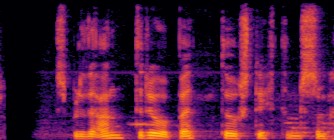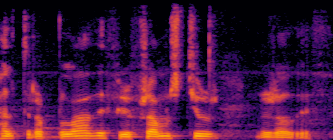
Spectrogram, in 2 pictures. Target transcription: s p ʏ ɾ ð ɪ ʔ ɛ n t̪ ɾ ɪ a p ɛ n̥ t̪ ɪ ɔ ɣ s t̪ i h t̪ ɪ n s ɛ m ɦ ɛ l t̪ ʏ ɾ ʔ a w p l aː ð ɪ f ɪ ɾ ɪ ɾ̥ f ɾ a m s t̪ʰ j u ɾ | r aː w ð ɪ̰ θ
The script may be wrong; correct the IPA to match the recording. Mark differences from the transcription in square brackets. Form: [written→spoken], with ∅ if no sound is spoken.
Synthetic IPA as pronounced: s p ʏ ɾ ð ɪ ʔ [ɛ→a] n t̪ ɾ ɪ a p ɛ n̥ t̪ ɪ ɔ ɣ s t̪ [i→ɪ] h t̪ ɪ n s ɛ m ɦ ɛ l t̪ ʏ ɾ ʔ a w p l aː ð ɪ f ɪ ɾ ɪ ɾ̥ f ɾ a m s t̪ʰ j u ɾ | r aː w ð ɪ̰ θ

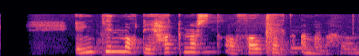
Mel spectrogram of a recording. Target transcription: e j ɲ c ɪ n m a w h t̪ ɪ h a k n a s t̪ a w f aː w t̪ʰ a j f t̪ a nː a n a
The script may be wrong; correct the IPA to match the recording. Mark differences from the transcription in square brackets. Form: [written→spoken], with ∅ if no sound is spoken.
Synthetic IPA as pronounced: e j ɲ c ɪ n m a w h t̪ ɪ h a k n a s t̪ a w f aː w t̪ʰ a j [f→x] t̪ a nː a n a

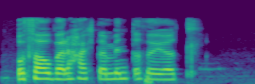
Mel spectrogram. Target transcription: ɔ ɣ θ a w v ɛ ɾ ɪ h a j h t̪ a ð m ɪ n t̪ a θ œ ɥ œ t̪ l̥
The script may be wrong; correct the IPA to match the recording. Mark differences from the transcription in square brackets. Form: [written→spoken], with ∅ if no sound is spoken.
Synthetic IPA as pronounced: ɔ ɣ θ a w v ɛ ɾ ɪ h a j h t̪ a ð m ɪ n t̪ a θ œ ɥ œ t̪ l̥

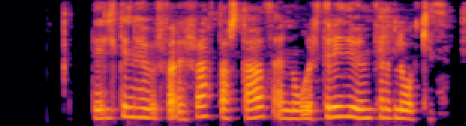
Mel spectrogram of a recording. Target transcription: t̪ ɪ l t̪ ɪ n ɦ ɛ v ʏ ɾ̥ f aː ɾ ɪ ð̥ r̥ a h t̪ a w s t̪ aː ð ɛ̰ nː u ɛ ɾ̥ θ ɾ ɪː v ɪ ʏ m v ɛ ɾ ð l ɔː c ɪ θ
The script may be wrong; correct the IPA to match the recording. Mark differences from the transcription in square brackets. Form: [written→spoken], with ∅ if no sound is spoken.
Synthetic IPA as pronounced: t̪ ɪ l t̪ ɪ n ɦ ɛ v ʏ ɾ̥ f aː ɾ ɪ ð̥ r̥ a h t̪ a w s t̪ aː ð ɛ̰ nː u ɛ ɾ̥ θ ɾ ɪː [v→ð] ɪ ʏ m [v→f] ɛ ɾ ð l ɔː c ɪ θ

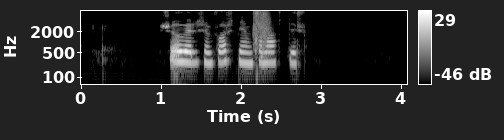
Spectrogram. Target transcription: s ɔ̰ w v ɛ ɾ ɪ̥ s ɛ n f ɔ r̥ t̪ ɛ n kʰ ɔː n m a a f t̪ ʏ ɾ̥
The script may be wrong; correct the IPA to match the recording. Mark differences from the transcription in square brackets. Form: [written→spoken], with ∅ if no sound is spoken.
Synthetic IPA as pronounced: s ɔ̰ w v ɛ ɾ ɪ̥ s ɛ [n→m] f ɔ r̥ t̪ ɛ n kʰ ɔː [n→∅] m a a f t̪ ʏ ɾ̥

